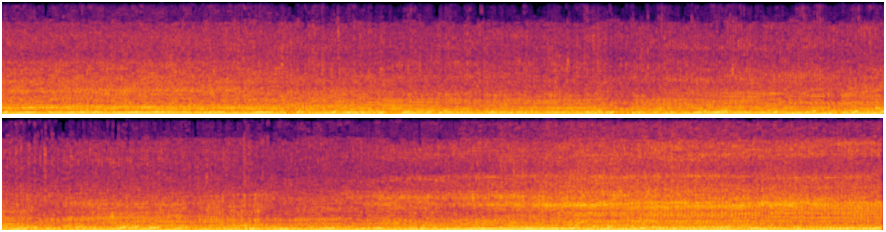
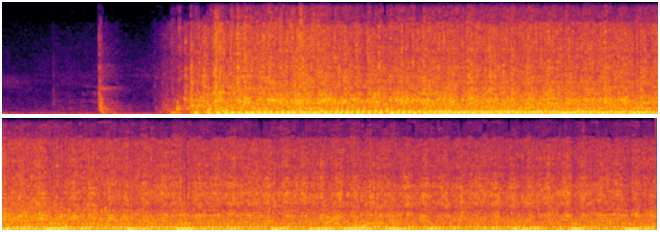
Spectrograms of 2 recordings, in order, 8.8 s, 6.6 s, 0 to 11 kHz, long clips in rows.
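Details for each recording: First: Vintage 3 hp two-stroke outboard runs with an uneven, stumbling beat as one side's spark cuts in and out; intermittent misfire, owner suspects dirty ignition points with factory film and plans to take it apart and clean them. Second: JB's $5 vintage outboard, after three days of carb, spark and gear case work, started in neutral with a little throttle and a half pull: catches at once and settles into a quick, steady two-stroke putter; normal start.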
